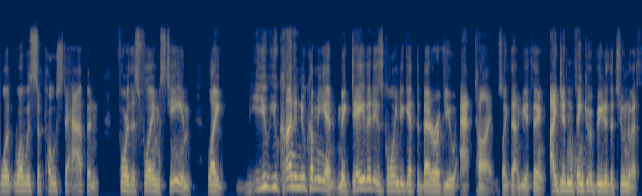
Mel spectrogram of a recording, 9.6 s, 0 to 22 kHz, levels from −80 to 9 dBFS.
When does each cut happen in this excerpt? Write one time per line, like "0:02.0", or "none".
0:07.8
